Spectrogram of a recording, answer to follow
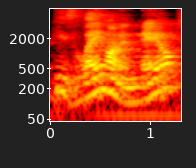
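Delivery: slow, drawn-out incredulous question rising at the end; can't believe what he just heard; kid in disbelief. Retold or imitated. The boy repeats the auntie's words back to her, slow and incredulous. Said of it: "I go".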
